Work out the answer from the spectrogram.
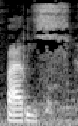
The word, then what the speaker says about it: Paris: Yan, sa French po, laging hindi pinopronounce yung S, Paris.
